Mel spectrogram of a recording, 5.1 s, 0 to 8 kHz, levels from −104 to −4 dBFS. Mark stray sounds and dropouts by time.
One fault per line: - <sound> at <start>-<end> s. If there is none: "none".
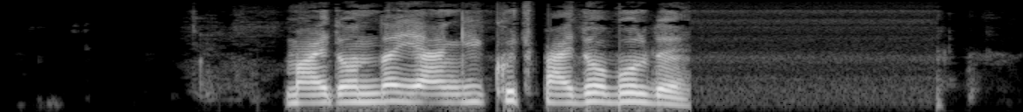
none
